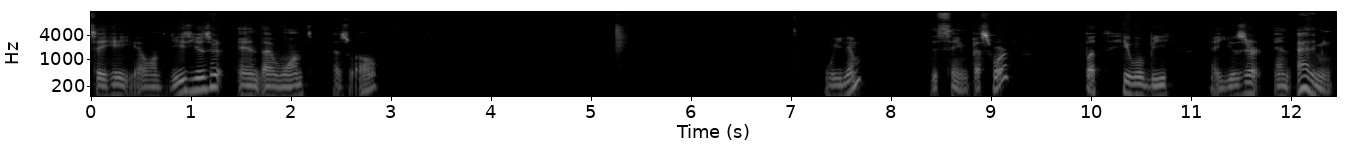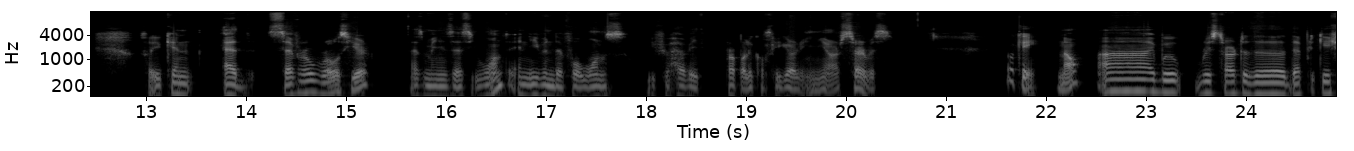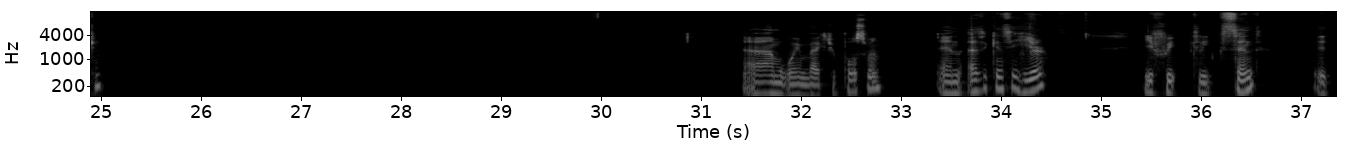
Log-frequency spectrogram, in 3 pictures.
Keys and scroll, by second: 5.2 super+v, 24.8 ctrl+d.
